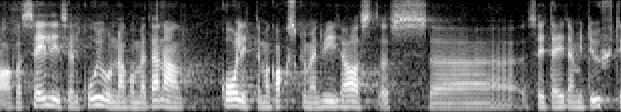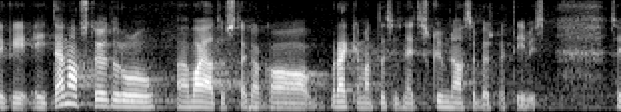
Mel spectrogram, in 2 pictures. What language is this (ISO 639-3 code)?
est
